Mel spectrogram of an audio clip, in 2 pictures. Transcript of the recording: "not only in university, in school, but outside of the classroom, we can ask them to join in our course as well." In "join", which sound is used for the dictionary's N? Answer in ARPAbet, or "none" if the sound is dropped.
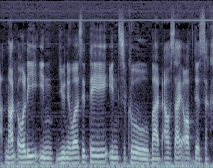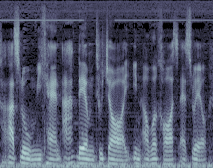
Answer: none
